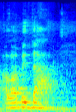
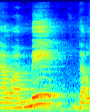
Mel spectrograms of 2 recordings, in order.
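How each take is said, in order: First: The stress is on the last syllable, da. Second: The stress is on the third syllable, me. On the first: The speaker calls it wrong. "não é o da" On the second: The speaker calls it right. "o me é forte"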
